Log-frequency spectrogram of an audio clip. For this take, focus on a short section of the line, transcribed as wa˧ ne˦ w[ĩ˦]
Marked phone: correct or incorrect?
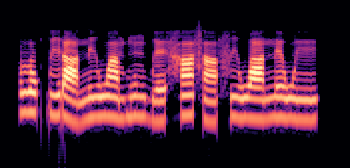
incorrect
